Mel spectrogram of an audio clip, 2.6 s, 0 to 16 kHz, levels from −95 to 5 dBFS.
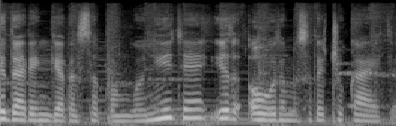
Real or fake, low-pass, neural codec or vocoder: real; 14.4 kHz; none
